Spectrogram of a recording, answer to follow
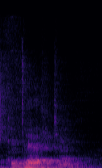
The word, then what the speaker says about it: Vater: V sounds like an F. Yeah. It's Vater. Yeah. And It's V-A-T-E-R, I think.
